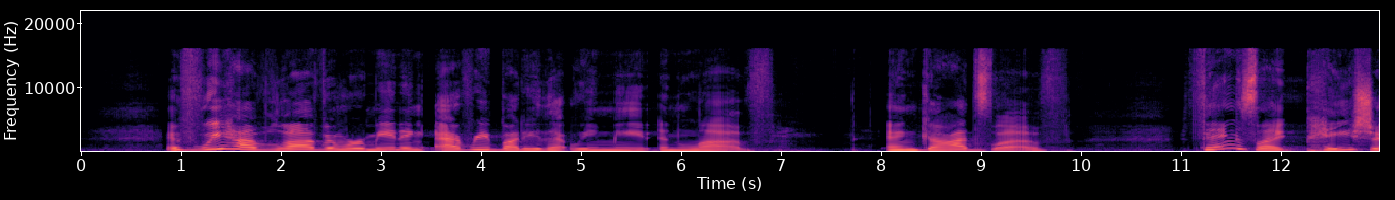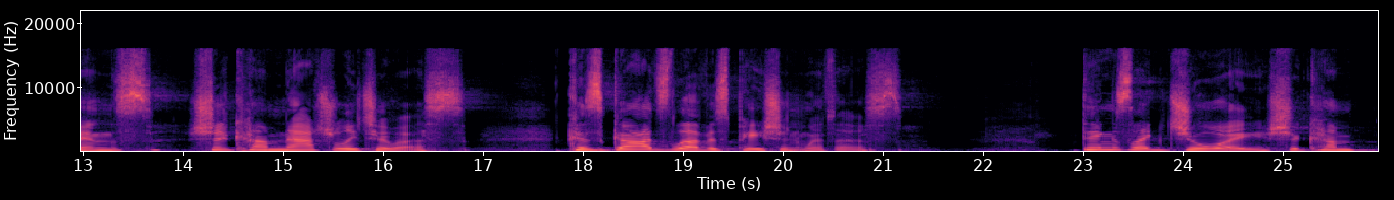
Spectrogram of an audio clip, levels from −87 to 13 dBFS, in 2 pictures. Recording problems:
wrong speed, natural pitch; too slow; 0.5 times normal speed

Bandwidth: 16 kHz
